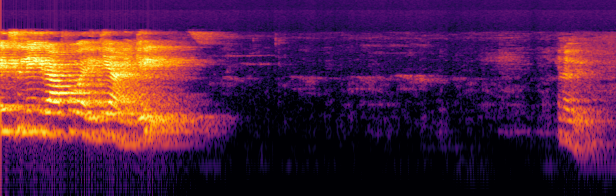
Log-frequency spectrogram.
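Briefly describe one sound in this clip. A young woman speaks clearly and close by, explaining.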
